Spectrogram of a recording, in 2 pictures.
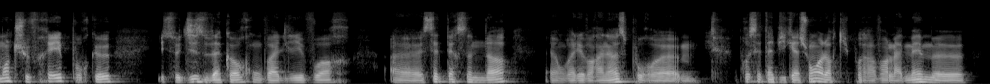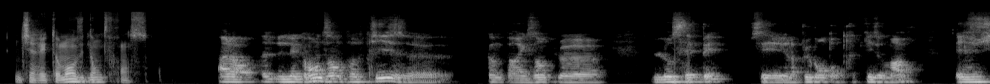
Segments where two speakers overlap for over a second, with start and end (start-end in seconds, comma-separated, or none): none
